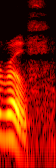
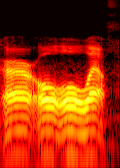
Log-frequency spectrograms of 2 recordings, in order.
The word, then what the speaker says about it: Ruth: um it's called pastor roof that's r u t h i pronounce it r o o f i don't pronounce the t h sometimes in some words so i say doctor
